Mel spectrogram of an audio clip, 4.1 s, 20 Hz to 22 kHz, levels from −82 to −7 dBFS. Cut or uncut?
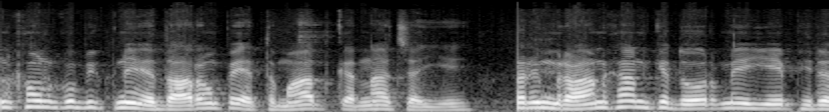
cut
